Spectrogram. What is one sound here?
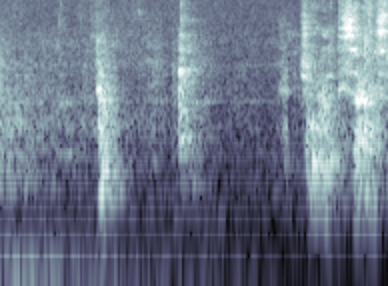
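Dishes and a pan clatter on a counter.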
